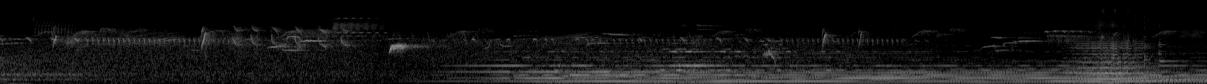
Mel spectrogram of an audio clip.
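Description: Honeybees buzzing in a steady, layered drone of many wings, close and continuous, with a few sharper nearby passes at the start and a brief higher whine near the end.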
